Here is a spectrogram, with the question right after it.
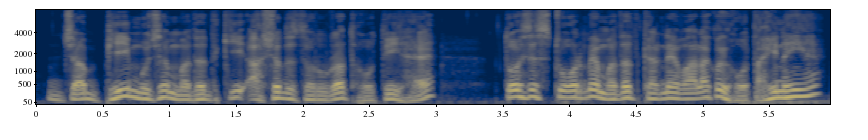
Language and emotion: Urdu, disgusted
